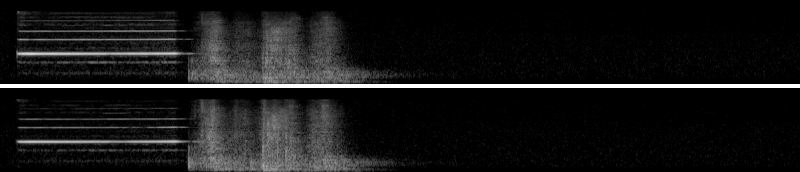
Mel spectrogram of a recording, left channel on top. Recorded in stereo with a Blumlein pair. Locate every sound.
0.2 s a flute: 20° left, 0.9 m
1.9 s scissors: 25° right, 2.5 m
